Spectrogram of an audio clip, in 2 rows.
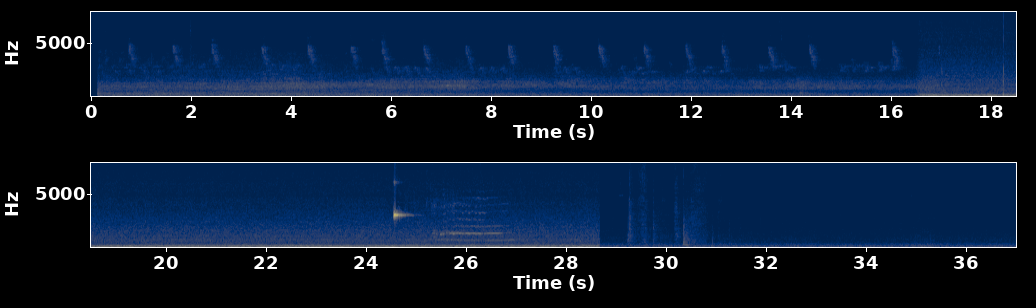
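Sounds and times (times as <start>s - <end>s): low background hum: 16.5s - 29.1s, 31.2s - 37.0s
small bird chirping: 16.7s - 29.2s.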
